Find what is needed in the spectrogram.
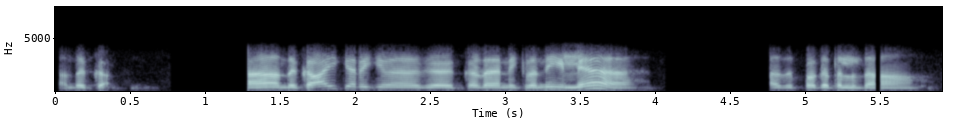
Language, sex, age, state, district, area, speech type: Tamil, female, 60+, Tamil Nadu, Kallakurichi, urban, conversation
